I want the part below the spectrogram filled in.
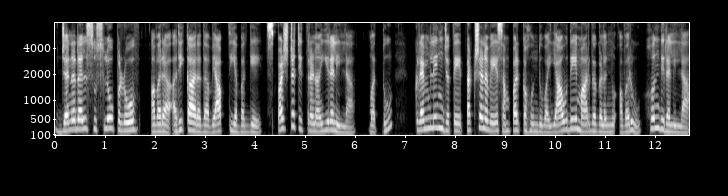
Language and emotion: Kannada, neutral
